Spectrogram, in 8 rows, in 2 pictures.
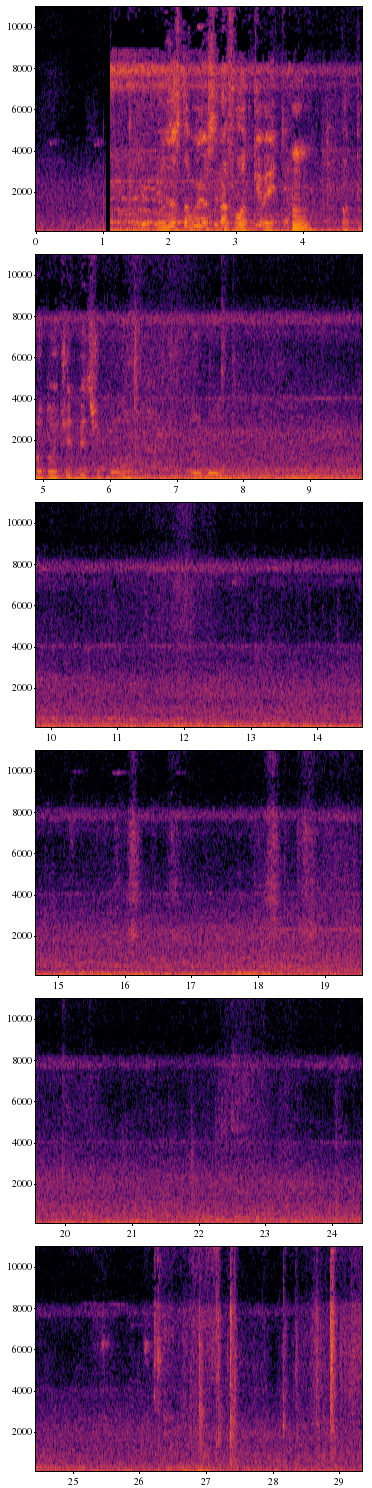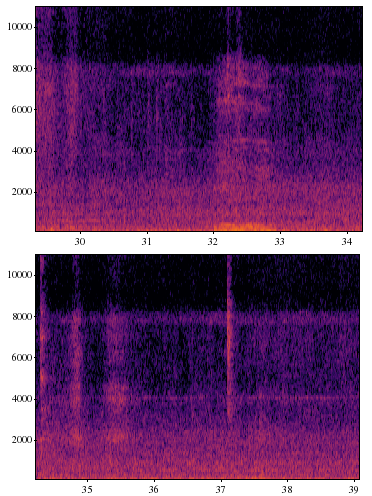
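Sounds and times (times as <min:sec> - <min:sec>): low rumble in gondola: 0:00.0 - 0:39.0.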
